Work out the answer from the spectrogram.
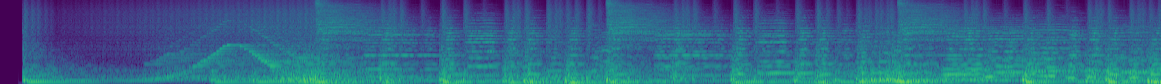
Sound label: Fanfare; Sonic Adventure Original Sound track; Dr. EGGMAN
